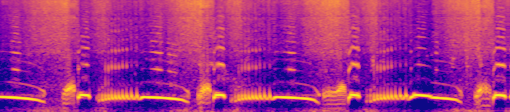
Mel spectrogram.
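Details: Barbary dove cooing, used for luring birds: pulsed, purring phrases alternate with long, smooth, slightly falling tones and short bright notes, repeating roughly every two seconds.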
